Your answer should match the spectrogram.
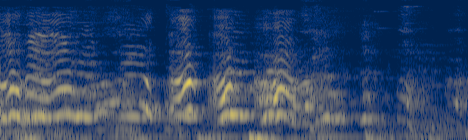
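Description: A woman laughing in high-pitched, wavering peals that fade near the end.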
